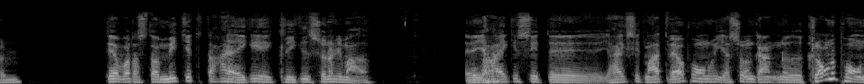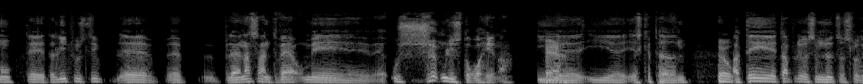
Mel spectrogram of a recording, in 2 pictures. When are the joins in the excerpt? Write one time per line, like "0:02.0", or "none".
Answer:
0:08.9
